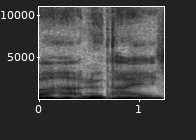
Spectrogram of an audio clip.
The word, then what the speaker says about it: หฤทัย: อ่าน ว่า ฝ ฝรั่งเศส หฤทัย อ่าน ว่า หฤทัย สมเด็จ พระ มหาสมณเจ้า อ่าน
